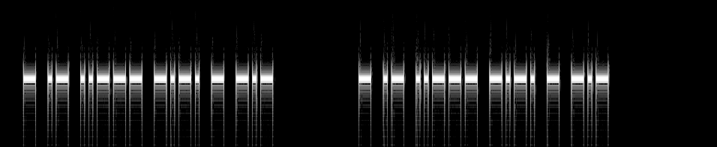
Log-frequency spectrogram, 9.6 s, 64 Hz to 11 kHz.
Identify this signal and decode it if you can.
Morse code, heard as a keyed tone, about 22 wpm, 700 Hz. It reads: TA2CTK TA2CTK
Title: DXCC-100 Call Signs - 6 Characters - Repeated 3x - 22wpm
